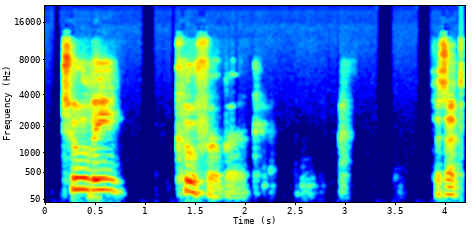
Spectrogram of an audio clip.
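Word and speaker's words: Kupferberg: tuli's last name is kuferberg before i was trying to say coop fur but the p and f kind of blend together now the p is silent kufferberg thule kufferberg does that sound right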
